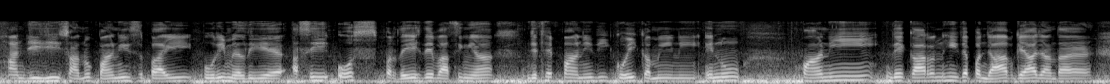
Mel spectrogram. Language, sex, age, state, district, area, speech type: Punjabi, male, 30-45, Punjab, Amritsar, urban, spontaneous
